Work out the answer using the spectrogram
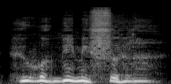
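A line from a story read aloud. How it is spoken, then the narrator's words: Pitiful girl crying. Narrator (Chinese): 这是一个可怜的女孩 见着红鱼便哭起来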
